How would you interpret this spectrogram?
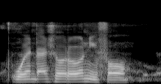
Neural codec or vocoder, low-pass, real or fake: codec, 24 kHz, 3.1 kbps, DualCodec; 7.2 kHz; fake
